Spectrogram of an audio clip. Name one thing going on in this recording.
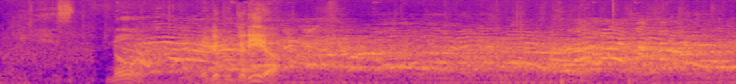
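A crowd of children shouts and cheers excitedly.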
